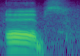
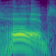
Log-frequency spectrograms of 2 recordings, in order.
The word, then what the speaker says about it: herbs: in there as well or as the Americans say herbs an American asked me once all you American people watching said why do British people say herbs and Americans say herbs and I said well British people say herbs because there's a bloody H at the beginning of the word I didn't say bloody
